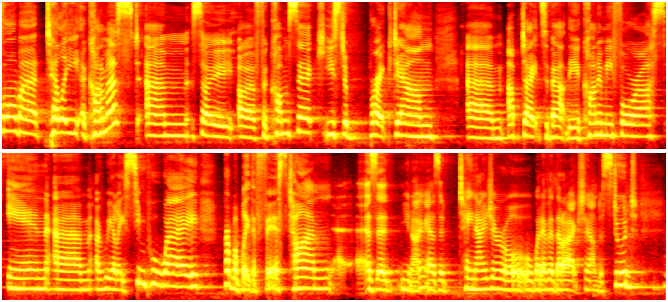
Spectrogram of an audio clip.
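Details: Adult woman speaking; normal speech.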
